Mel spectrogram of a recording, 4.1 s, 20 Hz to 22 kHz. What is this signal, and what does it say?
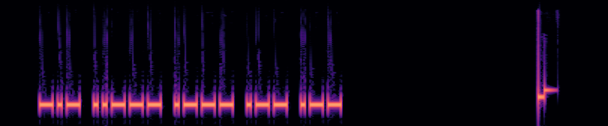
Morse code, heard as a keyed tone, about 40 wpm, 700 Hz. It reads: K2JWW
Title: USA Call Signs - 5 Characters - 3x Character Spacing - 40wpm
